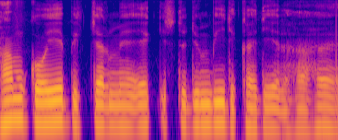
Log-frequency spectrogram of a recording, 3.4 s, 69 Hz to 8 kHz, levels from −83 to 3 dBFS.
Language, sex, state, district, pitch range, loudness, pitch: Hindi, male, Arunachal Pradesh, Lower Dibang Valley, 105-125 Hz, -20 LUFS, 115 Hz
